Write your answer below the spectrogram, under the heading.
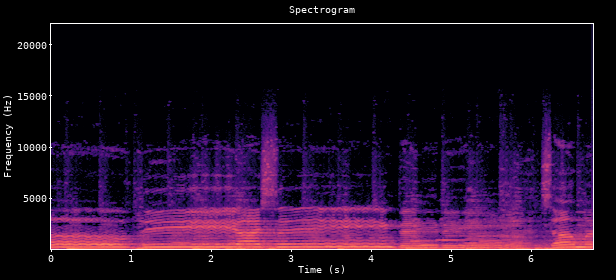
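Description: A song: a singer holding long notes with vibrato over a steady bass line and instrumental backing.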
